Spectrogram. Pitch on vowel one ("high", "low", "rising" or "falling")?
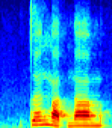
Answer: rising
